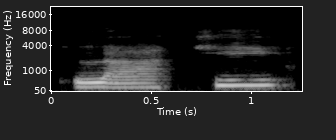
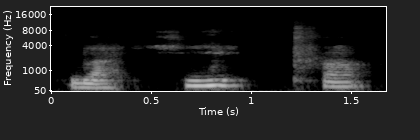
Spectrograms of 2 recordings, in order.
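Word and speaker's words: להתראות: Lahitraot. Say it again. Lahitraot. Say it again. Lahitraot.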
